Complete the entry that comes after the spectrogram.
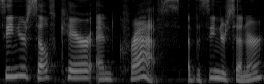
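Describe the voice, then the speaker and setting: A woman at a fairly quick pace, bright and sharp in tone, with vocal fry and a New Jersey accent, in a very clean recording with a silent background. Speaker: local community podcast co-host. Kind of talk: reading an events calendar; casual chat.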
